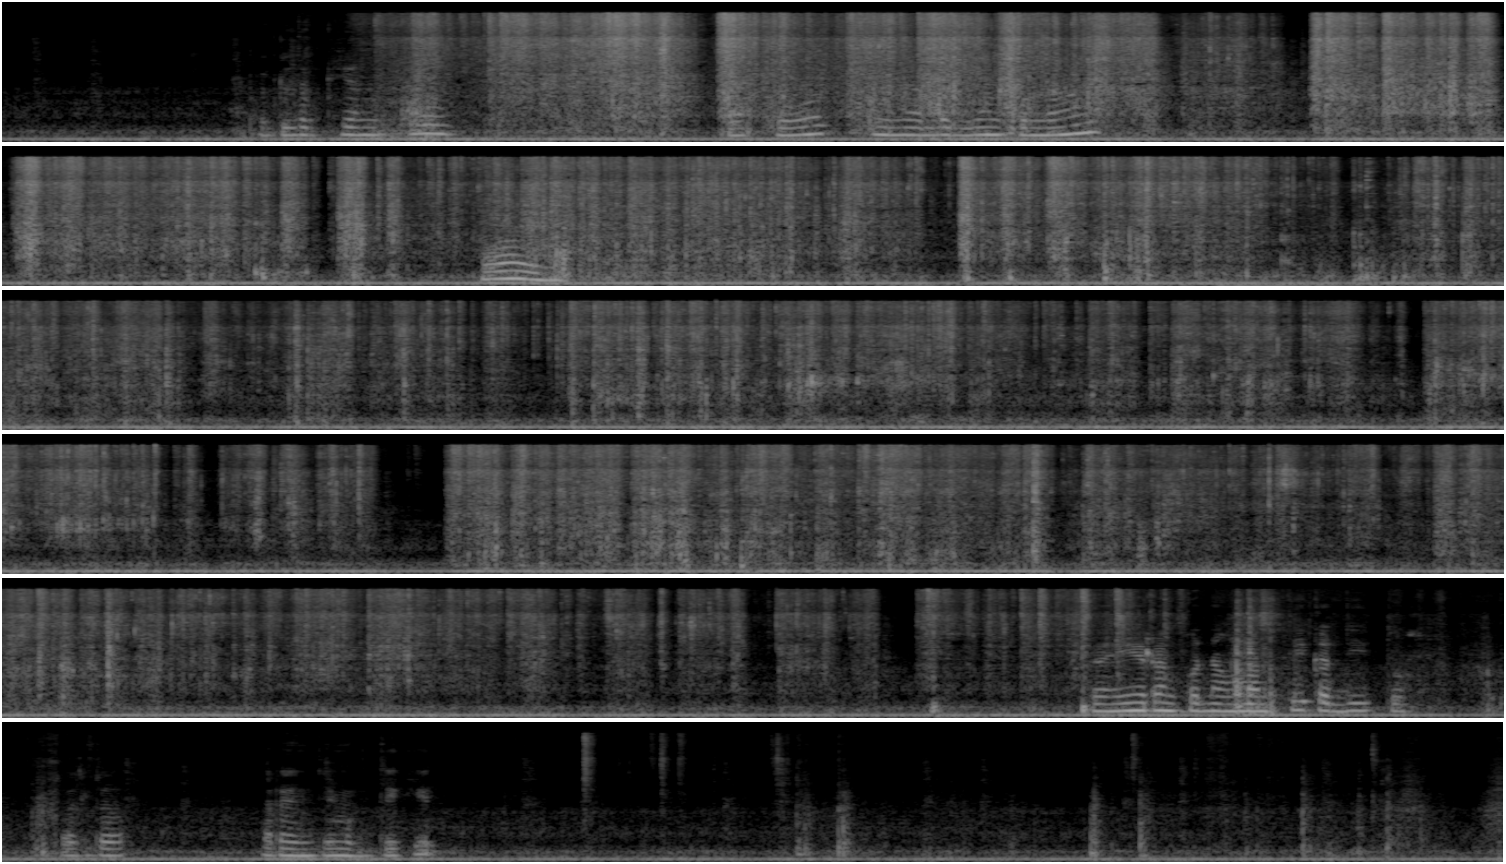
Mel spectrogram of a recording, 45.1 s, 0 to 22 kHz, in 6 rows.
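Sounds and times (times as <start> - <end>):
aluminium foil crinkling: 1.8 - 36.6.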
